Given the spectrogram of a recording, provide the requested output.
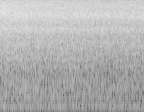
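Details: ApolloSpray digital turbine sprayer entering Power Pause after the trigger was held open past the warning beeps. A high, airy hiss slowly sinks in pitch and loudness as the turbine spools down to a quiet tick-over; normal low-speed standby.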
